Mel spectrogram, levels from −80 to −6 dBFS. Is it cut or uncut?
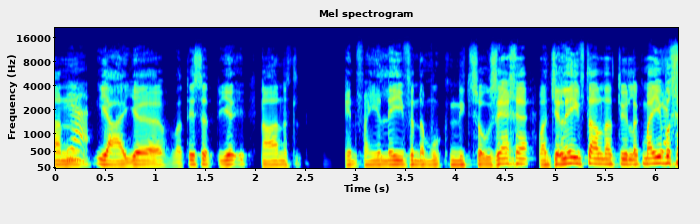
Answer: cut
